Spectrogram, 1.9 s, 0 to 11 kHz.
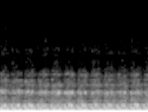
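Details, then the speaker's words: Diesel pickup, injection timing advanced to about 26 degrees, start and idle: loud hard diesel clatter with steady fast pulse, harsher than before; louder due to the advanced timing. "This engine's a lot louder with the timing at 26 degrees."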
